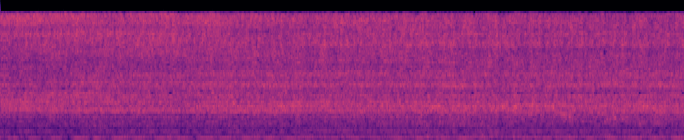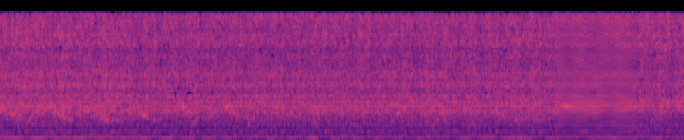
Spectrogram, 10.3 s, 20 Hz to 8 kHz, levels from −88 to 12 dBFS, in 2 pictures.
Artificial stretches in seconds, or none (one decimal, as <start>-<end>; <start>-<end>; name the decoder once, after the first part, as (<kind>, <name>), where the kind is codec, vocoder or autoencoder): 9.3-9.9 (vocoder, Vocos)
